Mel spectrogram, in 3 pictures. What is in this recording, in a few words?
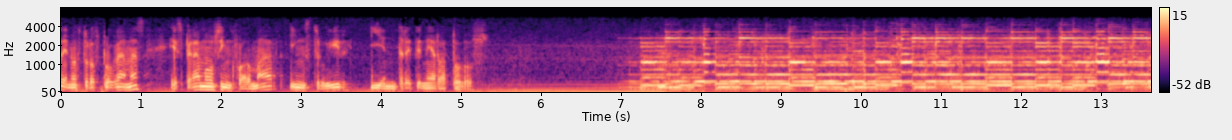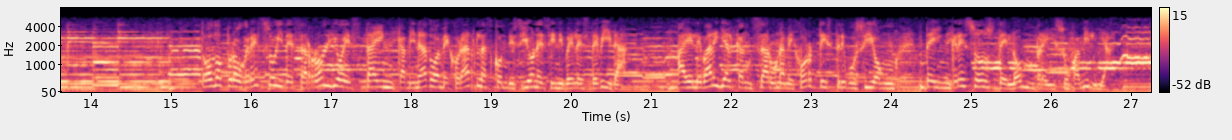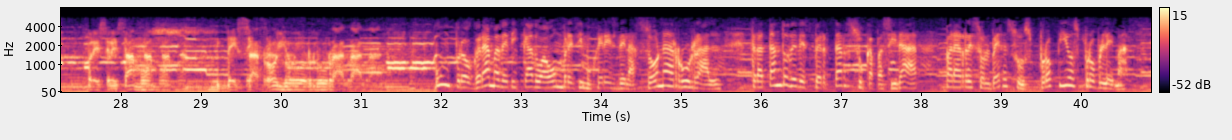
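Quito 6050 kHz local service, Ecuador; HCJB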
